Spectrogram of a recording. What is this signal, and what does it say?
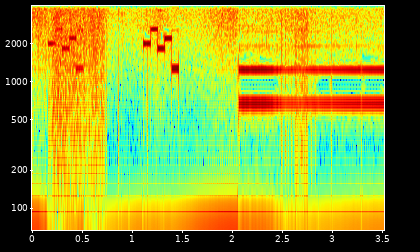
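Five-tone selective call (ZVEI), heard as quick runs of five tones, tones of about 70 ms. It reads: 88793
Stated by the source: ZVEI five-tone selective call received on SDR.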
